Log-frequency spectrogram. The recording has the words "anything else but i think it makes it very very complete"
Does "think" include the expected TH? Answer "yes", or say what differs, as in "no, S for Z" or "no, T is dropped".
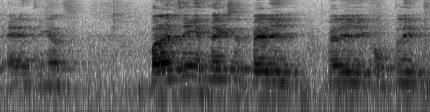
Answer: no, T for TH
